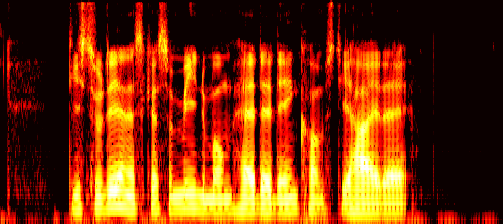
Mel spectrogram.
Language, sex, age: Danish, male, 23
